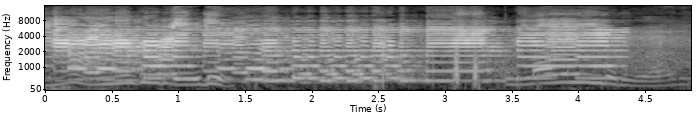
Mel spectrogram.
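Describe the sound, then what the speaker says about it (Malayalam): A Kerala tourist bus called Komban Yodhavu sounds its melodic multi-tone horn, loud and close, with sliding, tuneful blasts running nearly nonstop for about five seconds. "2 ഹോൺ അടിച്ച് കൊടുത്തിട്ടുണ്ട്"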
